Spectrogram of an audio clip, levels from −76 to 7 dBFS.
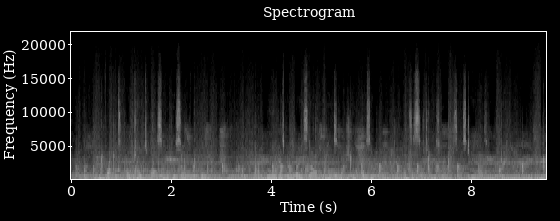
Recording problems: murmuring crowd; very loud; throughout; 3 dB above the speech

